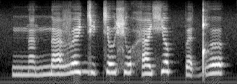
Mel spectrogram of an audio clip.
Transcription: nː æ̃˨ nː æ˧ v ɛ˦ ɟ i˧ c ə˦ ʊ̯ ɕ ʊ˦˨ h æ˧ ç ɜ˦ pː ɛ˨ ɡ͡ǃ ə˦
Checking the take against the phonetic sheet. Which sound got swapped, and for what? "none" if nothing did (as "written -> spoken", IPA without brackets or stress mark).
none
